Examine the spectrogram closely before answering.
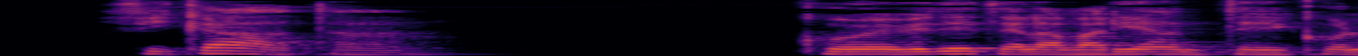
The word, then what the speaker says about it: ficata: Ovviamente anche in questo caso esiste una variante con il suono c, quindi con la lettera c, che ficata, ficata.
